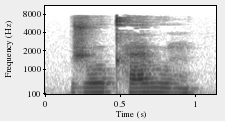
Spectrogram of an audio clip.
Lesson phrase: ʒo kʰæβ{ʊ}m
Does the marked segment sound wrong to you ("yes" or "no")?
yes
